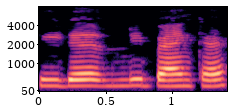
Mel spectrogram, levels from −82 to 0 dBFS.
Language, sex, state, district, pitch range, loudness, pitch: Hindi, female, Uttar Pradesh, Deoria, 210-220 Hz, -13 LUFS, 215 Hz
